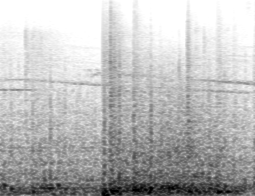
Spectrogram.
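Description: Fireworks burst with sharp bangs.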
